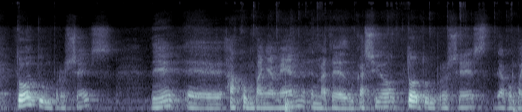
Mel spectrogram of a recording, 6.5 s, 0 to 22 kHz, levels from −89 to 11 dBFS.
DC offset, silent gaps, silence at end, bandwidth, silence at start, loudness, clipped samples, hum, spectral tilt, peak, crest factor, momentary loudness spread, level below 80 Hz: under 0.1%; none; 0 s; 10 kHz; 0 s; -24 LUFS; under 0.1%; none; -6.5 dB/octave; -2 dBFS; 22 dB; 15 LU; -48 dBFS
